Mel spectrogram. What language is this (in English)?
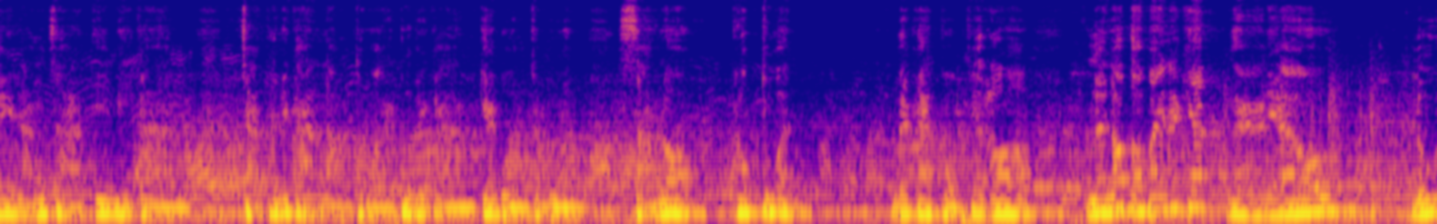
Thai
